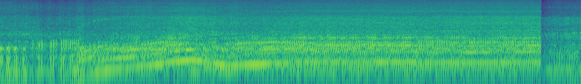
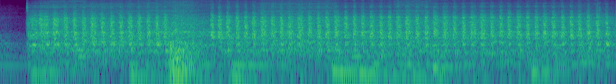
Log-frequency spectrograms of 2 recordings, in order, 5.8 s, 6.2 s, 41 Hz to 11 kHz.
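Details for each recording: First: Turbo Yamaha motorcycle, unused about 40 years, after cleaning carburetors that had debris in the bottom: the engine picks up and revs, holds a strong even note while warming, then cuts off. Running cleanly. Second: Turbo Yamaha motorcycle, unused about 40 years, after relay-connection fixes: fast cranking near four pulses a second with material blowing out of the exhaust. It sounds like it wants to start but won't catch; fuel starvation.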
